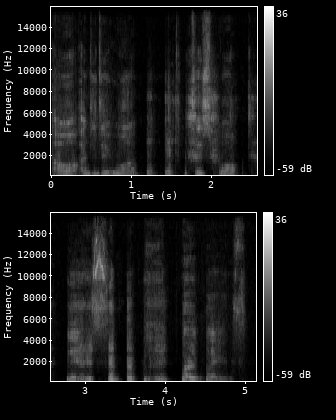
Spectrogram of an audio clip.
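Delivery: soft, high mock British pleading; imitating a British-accented plea; imitated British accent. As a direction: beg quietly in a put-on British accent. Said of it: "can do a great British accent".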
